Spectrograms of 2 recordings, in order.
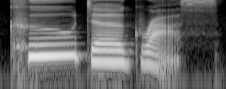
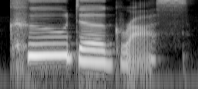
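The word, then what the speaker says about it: coup de grâce: anime anime Word 213 coup de grace Common mispronunciation coo de grace Correct pronunciation coo de grace The S at the end is actually pronounced in this French phrase because it ends the phrase.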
